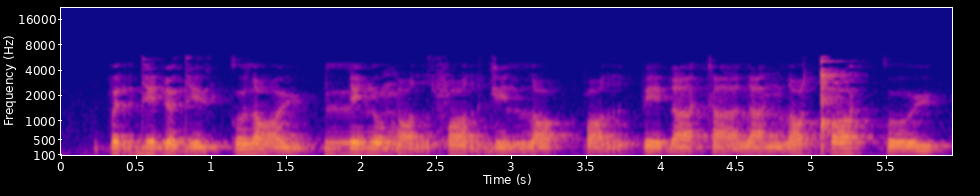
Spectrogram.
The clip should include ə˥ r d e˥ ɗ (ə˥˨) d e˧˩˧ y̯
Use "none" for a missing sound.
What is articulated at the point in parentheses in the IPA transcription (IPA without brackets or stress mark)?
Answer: ə˧˩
